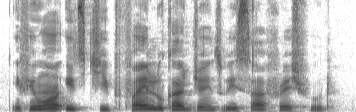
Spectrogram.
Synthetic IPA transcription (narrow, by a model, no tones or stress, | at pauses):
ifjuwɔ̃ntitt͡ʃipfã̰ɪ̃nlokald͡ʒɔ̃ɪ̃ntwḭsafɹɛʃfṵd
